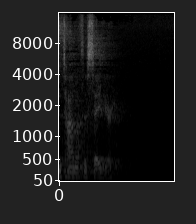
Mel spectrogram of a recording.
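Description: A man speaks through a microphone.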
